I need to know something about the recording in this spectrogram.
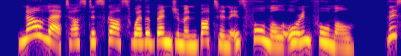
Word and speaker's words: Benjamin Button: Benjamin is pronounced as Ben-ju-min. Button is pronounced as But-t-n. Benjamin Button.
